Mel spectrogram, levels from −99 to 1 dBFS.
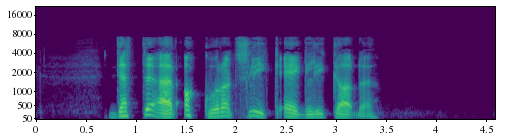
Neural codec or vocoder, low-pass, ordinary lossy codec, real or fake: none; 7.2 kHz; MP3, 64 kbps; real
